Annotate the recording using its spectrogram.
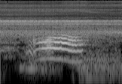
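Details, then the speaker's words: Newborn in NICU warmer on oxygen after C-section, possible respiratory distress syndrome: brief strained painful moaning sounds on expiration over steady hiss with increased breathing rate, described as grunting; expiratory grunting. "भारी आवाजें और सांस की रफ्तार का बड़ा य देख ब्रीथिंग पैटन बढ़ जाता है इसको मेडिकली दर्द भरी आवाजों को ग्रंट कहते हैं"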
